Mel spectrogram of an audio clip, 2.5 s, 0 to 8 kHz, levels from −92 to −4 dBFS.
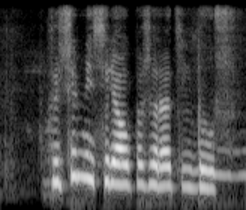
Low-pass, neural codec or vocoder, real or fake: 7.2 kHz; codec, 32 kHz, 1.9 kbps, SNAC; fake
